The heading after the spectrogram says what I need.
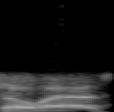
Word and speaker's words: psoas: spine there's psoas stretches we're saying so as but if our listeners are looking it up it begins with a silent P it's p s o a s the psoas muscle and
